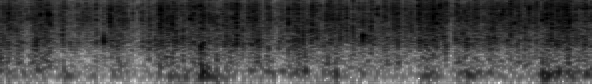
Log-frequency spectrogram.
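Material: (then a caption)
Plastic film. Hands crinkle and press a clear, hollow, inflated plastic air pillow packaging strip with fingertips and nails. The result is a dense, continuous, bright crinkling with crisp crackles at a fairly steady level and very little low end.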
